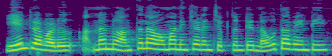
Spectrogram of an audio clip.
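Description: A woman reading the lines of a hot-tempered, sharp-tongued young woman in a storybook reading. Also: sits high, fast talker, lo-fi sound, lightly acted. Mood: angry. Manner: indignant, snapping.

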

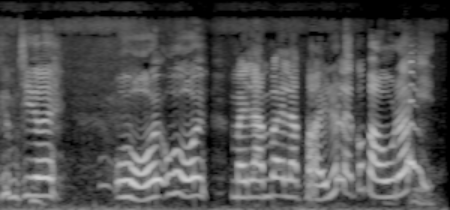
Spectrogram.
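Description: A woman vlogger in a comedy team, excitable, squealing and urging the others on in lively banter. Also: high-pitched, racing.

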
